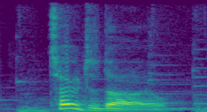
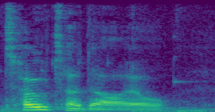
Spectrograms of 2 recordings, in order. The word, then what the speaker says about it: Totodile: the anime since often Ash sounds like he's calling it toadal although that doesn't excuse those of us who replace that second t with a d Kangaskhan just where or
